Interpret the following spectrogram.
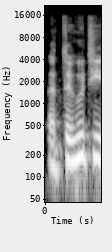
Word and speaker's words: Tahuti: Tahuti is the correct pronunciation of the name because Egyptian doesn't have um vowels. So you have to put the vowels in yourself.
